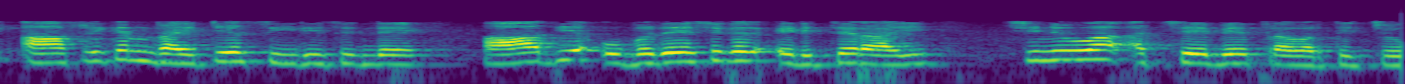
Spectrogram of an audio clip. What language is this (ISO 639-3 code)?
mal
